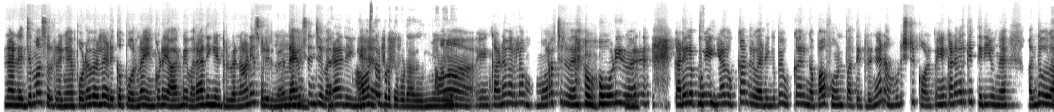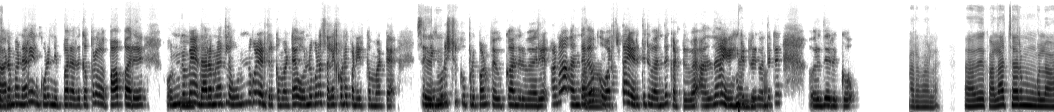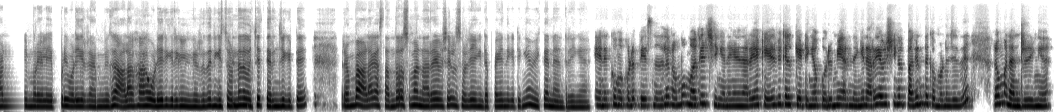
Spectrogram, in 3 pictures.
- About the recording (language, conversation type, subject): Tamil, podcast, உங்கள் கலாச்சாரம் உங்கள் உடைத் தேர்விலும் அணிவகைத் தோற்றத்திலும் எப்படிப் பிரதிபலிக்கிறது?
- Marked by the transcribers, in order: drawn out: "ம்"; chuckle; laughing while speaking: "முறைச்சிருவேன். ஓடிடுருவாரு"; chuckle; in English: "ஒர்த்தா"; unintelligible speech; laugh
